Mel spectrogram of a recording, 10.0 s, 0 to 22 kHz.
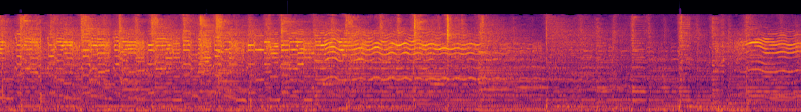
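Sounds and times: drum kit steady beat: 0.0 - 10.0
live band playing: 0.0 - 10.0.

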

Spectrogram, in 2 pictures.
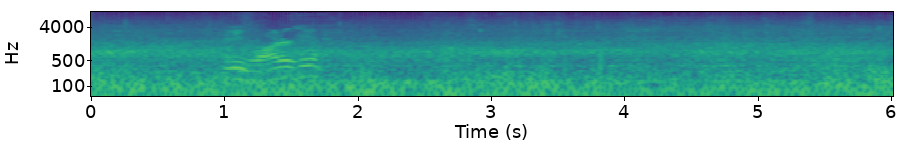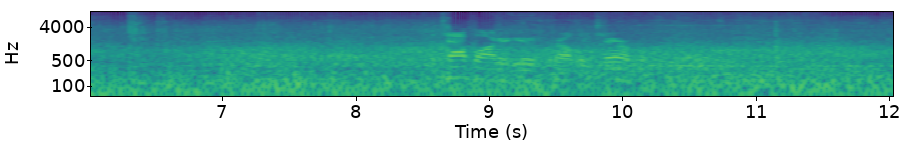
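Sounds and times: highway traffic noise: 0.0 - 12.0
wind rumble on microphone: 0.0 - 12.0.

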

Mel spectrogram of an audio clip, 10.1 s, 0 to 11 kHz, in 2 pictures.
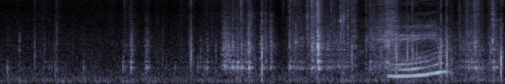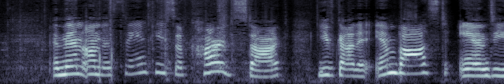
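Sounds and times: plastic sheet rustling: 1.3 - 8.5.

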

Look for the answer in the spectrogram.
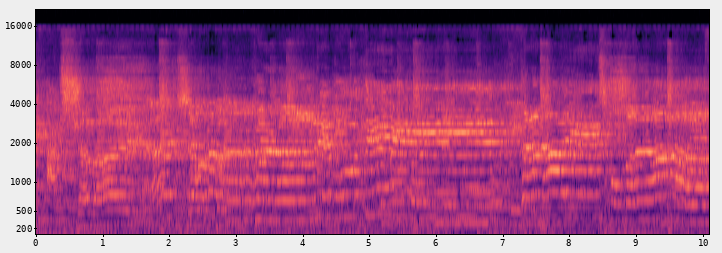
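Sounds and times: karaoke backing track: 0.0 - 10.0
woman and man singing duet: 0.0 - 10.0.

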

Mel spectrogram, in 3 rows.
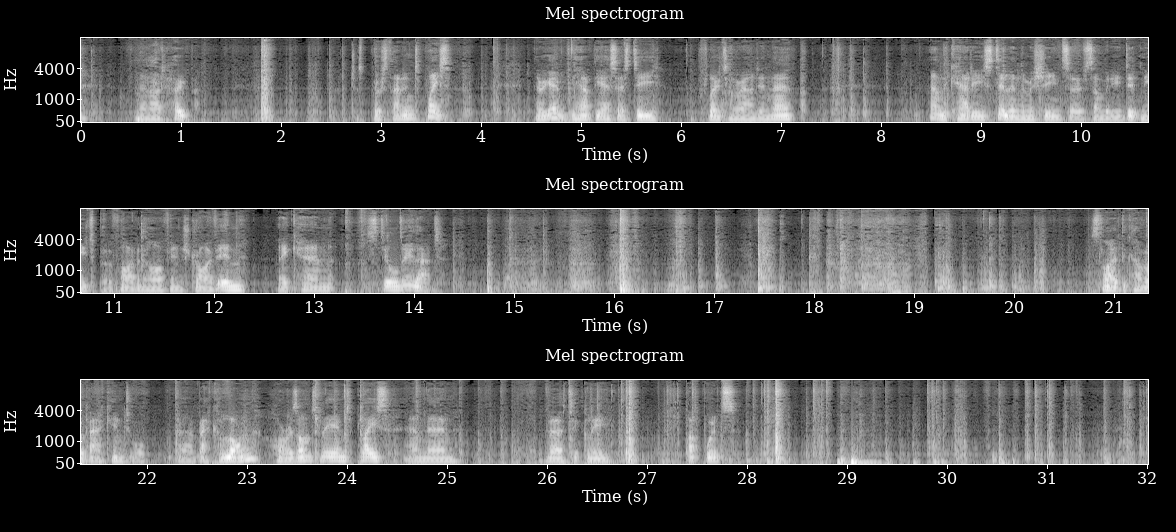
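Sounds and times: plastic panel clacks and scrapes: 14.4 - 21.4
heavy plastic thump: 28.1 - 30.8.

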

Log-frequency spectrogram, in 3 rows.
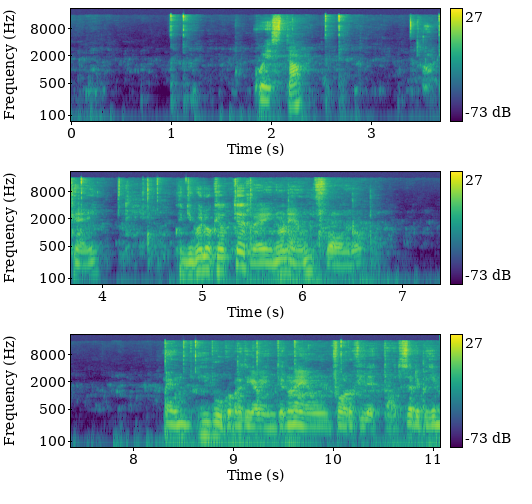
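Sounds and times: computer mouse clicking: 1.0 - 1.8, 2.4 - 6.9, 8.3 - 11.0.

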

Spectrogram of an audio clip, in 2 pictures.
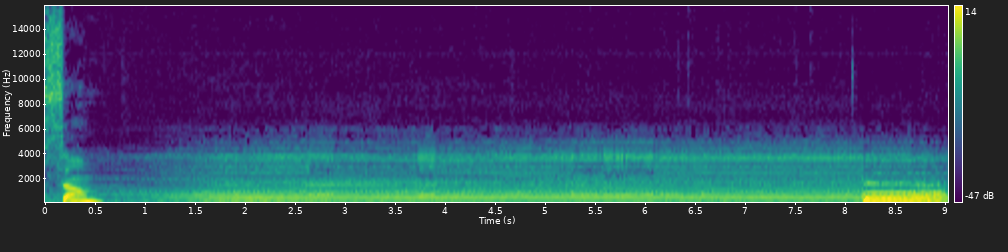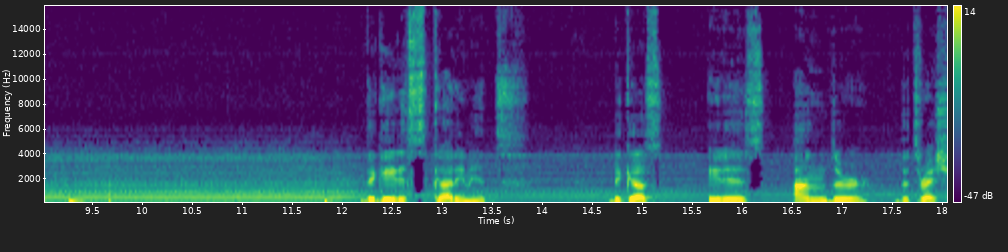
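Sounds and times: guitar amplifier hum and buzz: 0.0 - 18.0
amplifier noise burst: 7.5 - 17.6.

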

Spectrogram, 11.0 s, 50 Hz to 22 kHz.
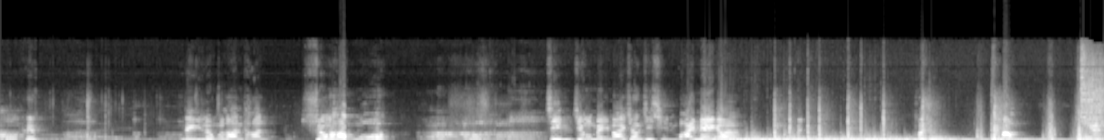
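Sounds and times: held low musical note: 0.0 - 4.2.

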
